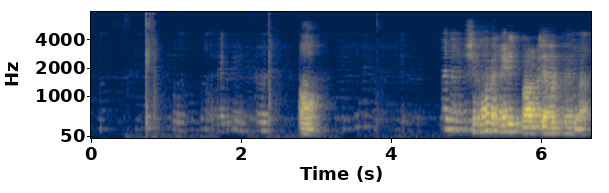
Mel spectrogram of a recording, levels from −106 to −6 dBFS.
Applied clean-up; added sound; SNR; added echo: neural mask model DeepFilterNet 3.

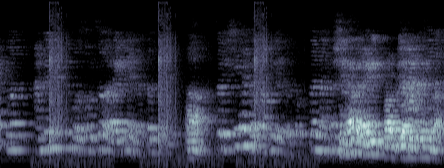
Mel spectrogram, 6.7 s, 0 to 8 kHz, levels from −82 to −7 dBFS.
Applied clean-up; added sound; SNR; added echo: none; Fart; 16 dB; reverberation time 0.7 s.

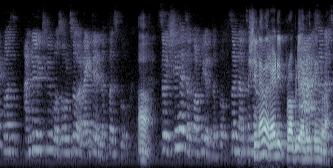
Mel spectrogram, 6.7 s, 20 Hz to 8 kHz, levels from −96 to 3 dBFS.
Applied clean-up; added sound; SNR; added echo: none; none; none; none.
